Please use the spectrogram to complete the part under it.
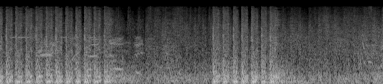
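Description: An automatic rifle fires rapid bursts of shots close by.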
